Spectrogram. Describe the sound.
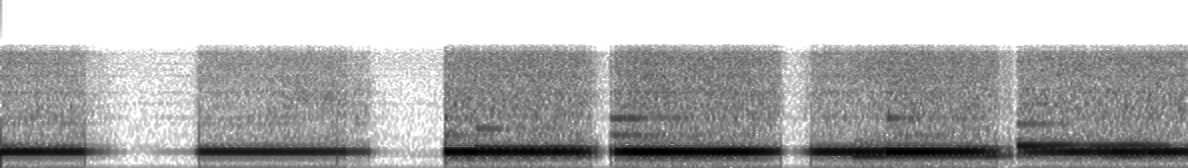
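Sustained meditation tones for the chakras: six steady, humming pitched tones, each held for a second or two and separated by brief silent gaps, with the pitch shifting from one tone to the next.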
